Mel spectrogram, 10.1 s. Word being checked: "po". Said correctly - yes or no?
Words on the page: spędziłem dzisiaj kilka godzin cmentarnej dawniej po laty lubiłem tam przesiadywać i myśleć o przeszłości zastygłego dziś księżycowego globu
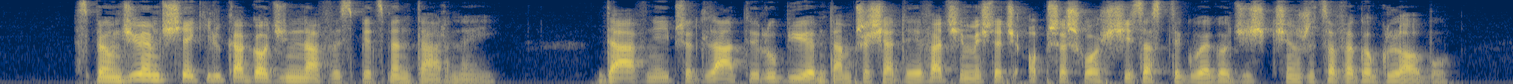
no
